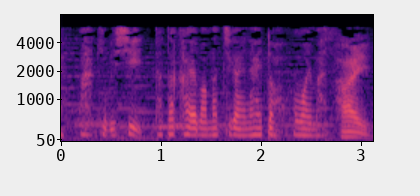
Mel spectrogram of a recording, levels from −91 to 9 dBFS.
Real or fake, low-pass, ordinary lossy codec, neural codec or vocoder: real; 7.2 kHz; MP3, 24 kbps; none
